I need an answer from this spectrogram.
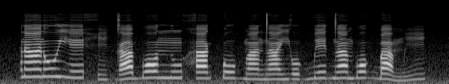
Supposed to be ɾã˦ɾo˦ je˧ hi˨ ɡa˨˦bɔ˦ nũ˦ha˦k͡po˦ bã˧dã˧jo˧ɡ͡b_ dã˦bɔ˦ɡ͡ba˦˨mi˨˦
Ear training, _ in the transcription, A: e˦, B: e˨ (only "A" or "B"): A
